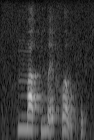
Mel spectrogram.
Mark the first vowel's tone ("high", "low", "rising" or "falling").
low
